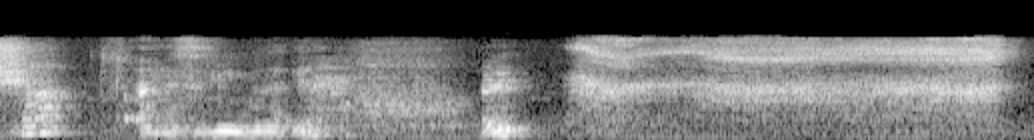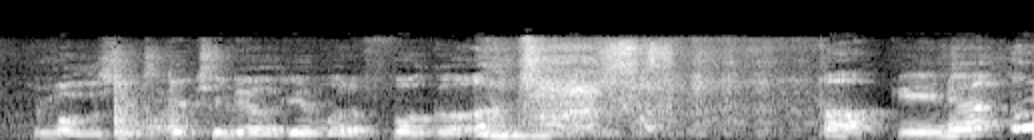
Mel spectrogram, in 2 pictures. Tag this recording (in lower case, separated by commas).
speech, inside a small room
